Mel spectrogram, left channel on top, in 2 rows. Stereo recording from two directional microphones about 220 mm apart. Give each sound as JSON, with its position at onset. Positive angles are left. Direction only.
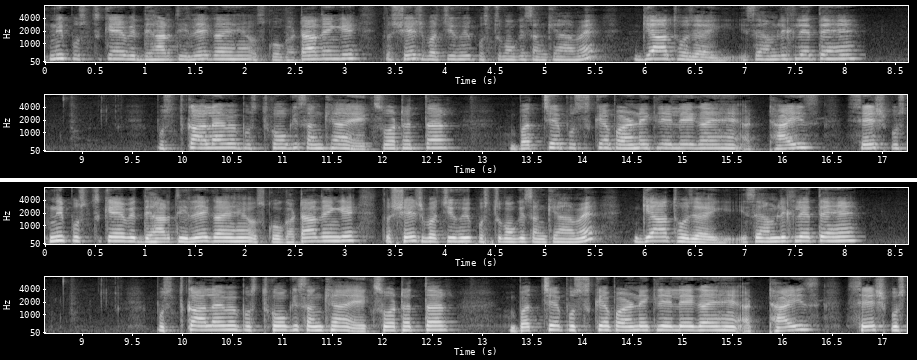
{"t": 0.0, "sound": "speech", "side_deg": -50}
{"t": 9.7, "sound": "speech", "side_deg": -45}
